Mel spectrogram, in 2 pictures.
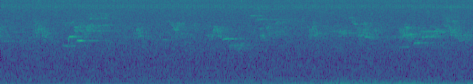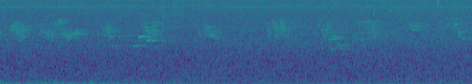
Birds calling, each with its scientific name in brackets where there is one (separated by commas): Wood Thrush (Hylocichla mustelina), Red-eyed Vireo (Vireo olivaceus)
